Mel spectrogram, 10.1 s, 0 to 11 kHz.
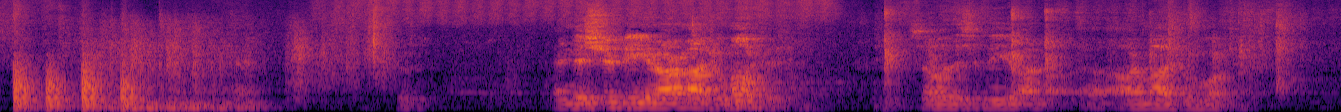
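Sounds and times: rubbing chalk off blackboard: 0:02.2 - 0:06.4.

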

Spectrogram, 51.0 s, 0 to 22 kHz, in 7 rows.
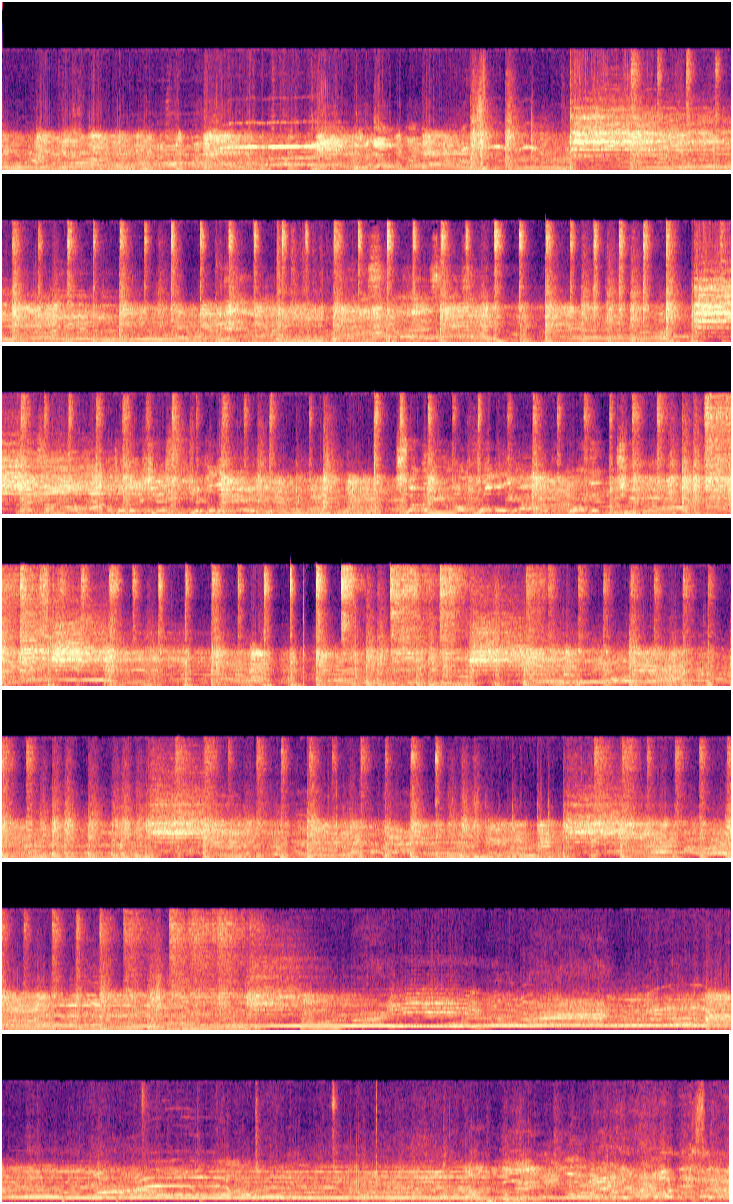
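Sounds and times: voices shouting: 0:00.0 - 0:16.2, 0:20.5 - 0:51.0
punk rock band playing: 0:00.0 - 0:51.0
steady high tone: 0:38.5 - 0:41.5.

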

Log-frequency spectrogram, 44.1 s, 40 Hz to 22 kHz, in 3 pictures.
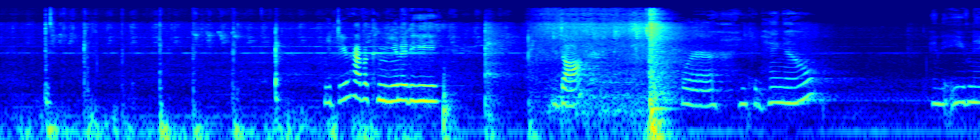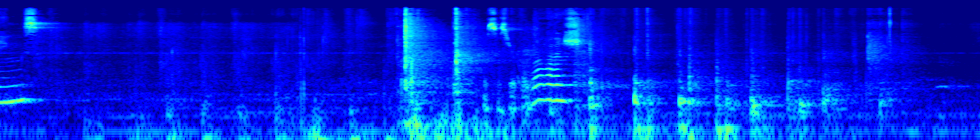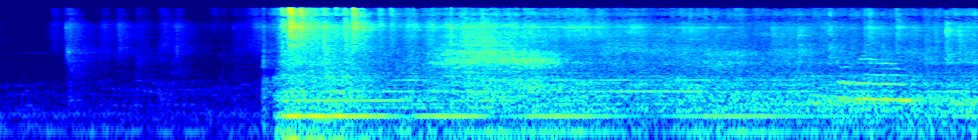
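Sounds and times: garage door opener motor hum: 0:00.0 - 0:10.5, 0:33.3 - 0:44.0
footsteps on vinyl floor: 0:00.1 - 0:06.9, 0:15.9 - 0:20.7, 0:23.2 - 0:28.0
garage door rumbling rattle: 0:08.1 - 0:10.2, 0:33.5 - 0:44.0.

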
